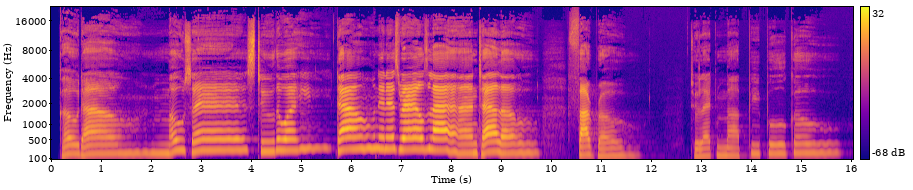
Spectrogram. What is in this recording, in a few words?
Gospel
